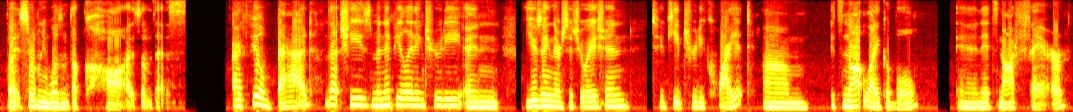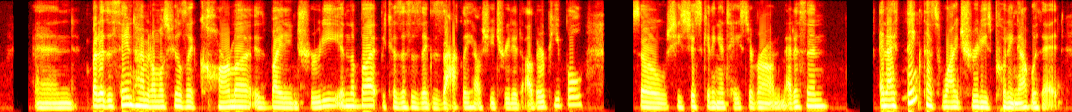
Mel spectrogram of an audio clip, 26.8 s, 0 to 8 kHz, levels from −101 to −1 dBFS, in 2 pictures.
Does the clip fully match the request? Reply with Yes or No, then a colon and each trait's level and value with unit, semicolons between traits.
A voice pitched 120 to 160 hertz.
Yes: medium, 140 Hz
